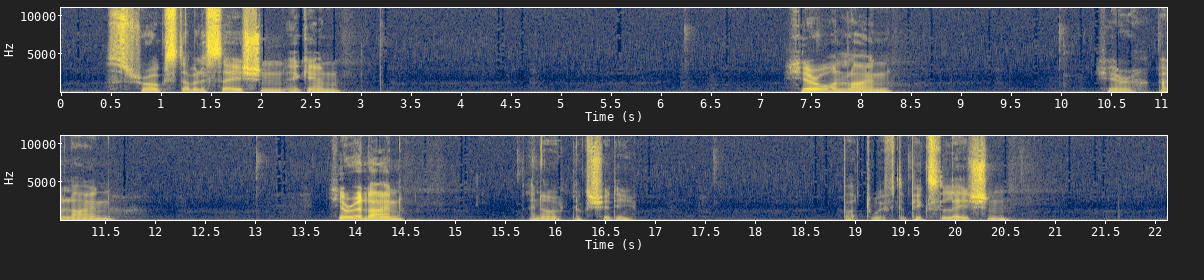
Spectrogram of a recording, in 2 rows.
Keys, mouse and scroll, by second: 3.2-6.2 drag, 7.5-10.6 drag, 11.0-14.0 drag, 15.6 click, 17.6-22.1 drag.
